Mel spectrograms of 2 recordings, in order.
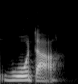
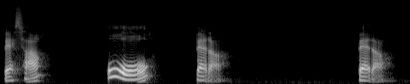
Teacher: I can't even try and break this sound down slowly because if I do it slowly, water, it's going to sound like duh. So the key really is quick, light tap to the roof of the mouth. Water. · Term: T flap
